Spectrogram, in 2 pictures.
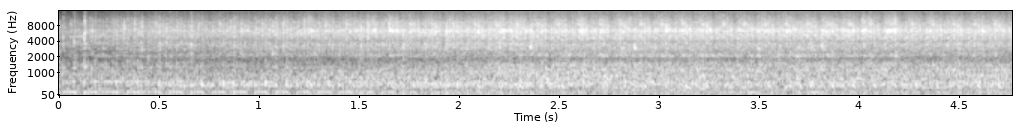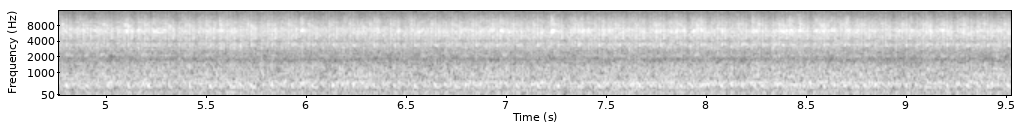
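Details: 1942 Chevrolet Blitz CMP 4WD truck, 216 petrol straight-six: rough uneven idle with gritty rumble throughout; owner points out water pump noise, engine later boils, pump seemingly not pumping.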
